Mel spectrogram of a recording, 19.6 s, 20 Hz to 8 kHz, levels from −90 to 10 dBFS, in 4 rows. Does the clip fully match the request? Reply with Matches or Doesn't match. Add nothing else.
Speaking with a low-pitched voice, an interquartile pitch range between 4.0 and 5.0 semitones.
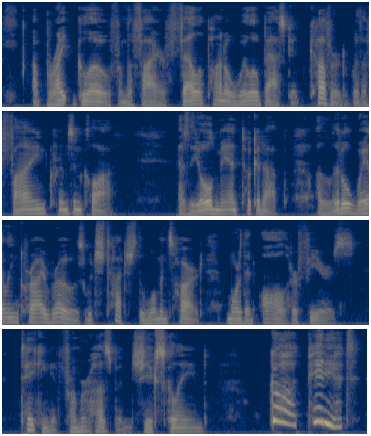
Matches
